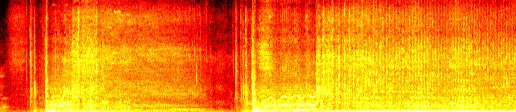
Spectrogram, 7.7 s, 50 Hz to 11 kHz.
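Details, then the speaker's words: Vintage Scoopmobile LD5P articulated loader, possibly late 1940s or early 1950s, first start after at least 15 years sitting, cranks, stumbles, catches near four seconds and settles into a steady even idle without knocks or misses; healthy start. "Man, I can't believe how good that runs."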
